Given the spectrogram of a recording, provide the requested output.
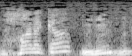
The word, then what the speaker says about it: Chanukah: Tonight is also the first night of Hanukkah, or as you Jewish people call it, Chanukah. Chanukah, that is the correct pronunciation.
